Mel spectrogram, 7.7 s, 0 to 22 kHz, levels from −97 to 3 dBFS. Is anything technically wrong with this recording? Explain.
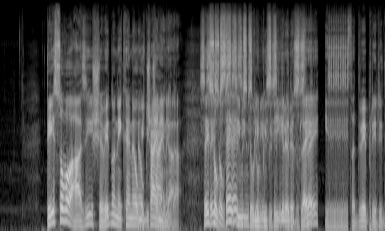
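Yes, two faults. A doubled audio track runs from 2.76 to 6.36 s, just after "še vedno nekaj". A full-band copy trails about a tenth of a second behind at about 5 dB lower, likely from a second, slower capture path. It gives a dry, abrupt echo.

A system hang loop runs from 6.60 to 6.97 s. The system froze while the hardware kept replaying one 46.44 ms buffer, which fits a 2048-sample buffer. It repeats 8 times at 21.5 Hz, producing a rapid stutter and losing roughly 0.4 s of audio.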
